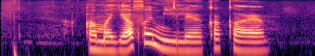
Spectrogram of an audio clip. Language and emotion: Russian, neutral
